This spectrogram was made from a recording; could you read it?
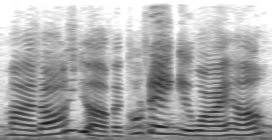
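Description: A woman voicing a lively, stubborn young child in a children's cartoon, with a southern Vietnamese accent. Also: sits high, brisk, slight background noise. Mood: friendly, chatty. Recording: music bed behind the voice.

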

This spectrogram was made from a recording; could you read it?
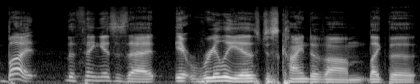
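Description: A man's voice: mid-range voice, a little slow, clean tone, no echo. A man chatting casually as a podcast co-host, often groping for his words. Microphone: podcast microphone in a small studio.

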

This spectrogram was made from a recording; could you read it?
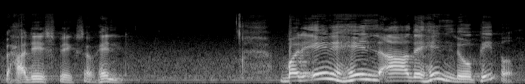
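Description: An older man with a Trinidadian accent lectures emphatically into a close stand mic, his voice pitched a little higher than most men's. He throws out rhetorical questions to the audience. A faint hiss of room noise sits under him. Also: very animated, a little slow. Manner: emphatic, rhetorical questions, sweeping hand gestures. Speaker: Islamic lecturer. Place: room with green chairs, indoors. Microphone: stand mic close in front.

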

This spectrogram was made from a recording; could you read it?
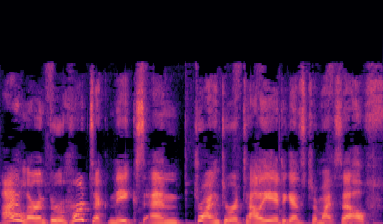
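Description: A woman's voice: on the high side, sing-song, normal speed, soft background music. A woman voicing a boastful, easily flustered young male skeleton brother in an audio drama, speaking in an emphatic, theatrical way. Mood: earnest, apologetic. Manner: theatrical, emphatic, stammers when nervous. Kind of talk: amateur audio drama acting.

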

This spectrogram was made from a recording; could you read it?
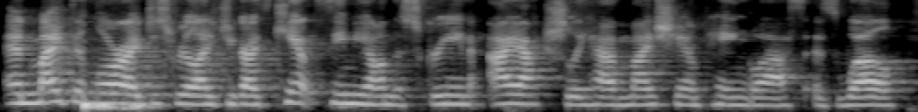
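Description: A woman's voice: a little high, level tone, quick pace, fairly bright tone. A woman hosting a virtual charity gala, thanking sponsors effusively while losing her voice. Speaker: gala host. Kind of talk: scripted event hosting.

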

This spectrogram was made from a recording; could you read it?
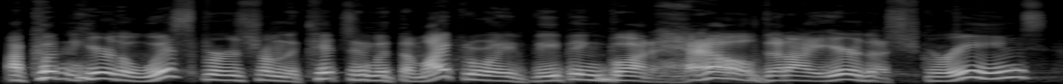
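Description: A woman's voice: fairly low pitch, expressive, normal speed, dry recording, rough recording. A woman playing a frustrated, overwhelmed student in an exasperated, confessional dramatic monologue for a radio play. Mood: tense, recounting. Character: frustrated, overwhelmed female student struggling to keep up.

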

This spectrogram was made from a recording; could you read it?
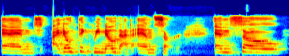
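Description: A middle-aged woman speaks in a bright, slightly high voice, reflecting earnestly on her past. The audio is dull and lo-fi, as from a remote interview call. She talks in a calm, conversational way. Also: takes it slowly. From Pakistan. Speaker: guest, kindness speaker.

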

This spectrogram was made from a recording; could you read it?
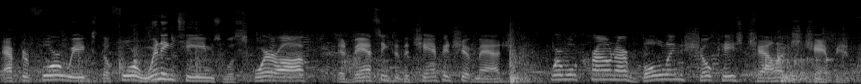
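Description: A man's voice: fairly high pitch, animated, moderate pace, noisy background. A middle-aged man hosting a bowling show in a bowling alley, explaining the format in an upbeat way on a lapel mic. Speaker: host. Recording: loud music underneath.

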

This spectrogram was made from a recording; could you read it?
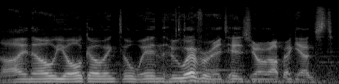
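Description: A man voices an easygoing young-hearted samurai friend in a video game. He speaks at a middling pitch, casual and eager, like a loyal companion. Faint music sits behind the voice. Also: fairly even intonation, normal speed, natural voice. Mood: friendly, encouraging. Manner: casual, chummy, upbeat. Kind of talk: scripted video game cutscene acting.

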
